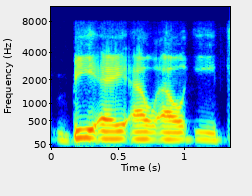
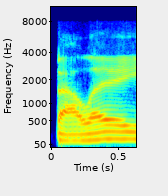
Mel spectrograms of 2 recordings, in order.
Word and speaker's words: ballet: So continuing, I guess, with the syllable stress thing, BALLET is ballet here in the United States. I remember this very much from the movie Billy Elliot, that the British call this ballet.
